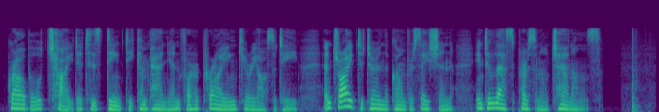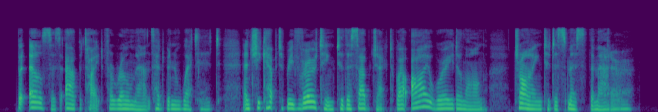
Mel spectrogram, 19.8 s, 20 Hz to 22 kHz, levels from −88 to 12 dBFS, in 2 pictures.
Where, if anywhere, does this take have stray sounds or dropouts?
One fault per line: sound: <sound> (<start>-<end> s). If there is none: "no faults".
sound: thud (9.5-9.8 s)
